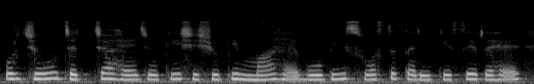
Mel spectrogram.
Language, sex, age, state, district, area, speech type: Hindi, female, 18-30, Rajasthan, Jaipur, urban, spontaneous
